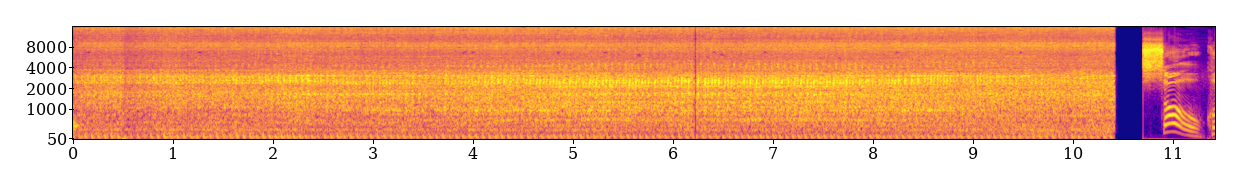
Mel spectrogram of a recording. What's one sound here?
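A motor scooter engine runs steadily close by.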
